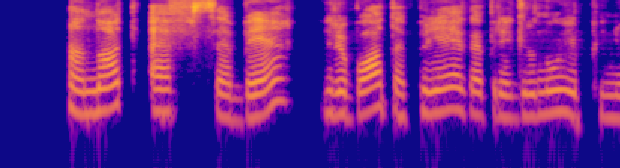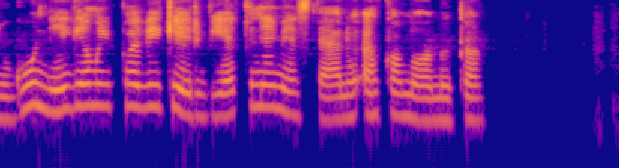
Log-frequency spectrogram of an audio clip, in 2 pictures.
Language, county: Lithuanian, Kaunas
